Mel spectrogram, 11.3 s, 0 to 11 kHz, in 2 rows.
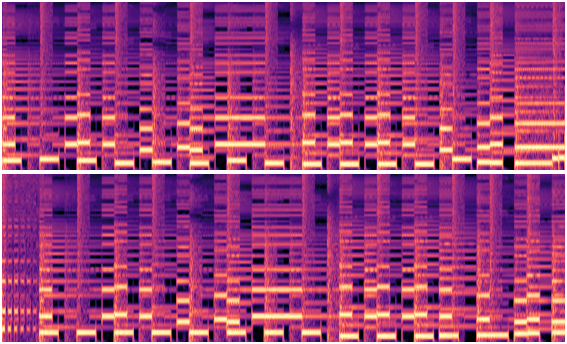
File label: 8bit bgm normal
